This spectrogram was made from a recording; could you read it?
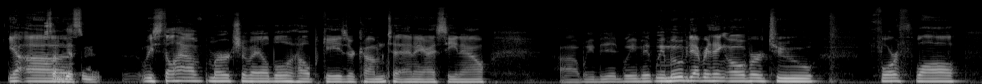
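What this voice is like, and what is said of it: Strained, worn-out sick voice. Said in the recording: “I'm sick ... I need sleep and some. I need more water and some medicine ... My voice is almost at its limits right now.”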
